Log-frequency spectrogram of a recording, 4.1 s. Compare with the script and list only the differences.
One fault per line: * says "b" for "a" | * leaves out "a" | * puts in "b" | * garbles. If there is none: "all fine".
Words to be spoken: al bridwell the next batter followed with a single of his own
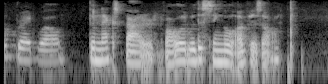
all fine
